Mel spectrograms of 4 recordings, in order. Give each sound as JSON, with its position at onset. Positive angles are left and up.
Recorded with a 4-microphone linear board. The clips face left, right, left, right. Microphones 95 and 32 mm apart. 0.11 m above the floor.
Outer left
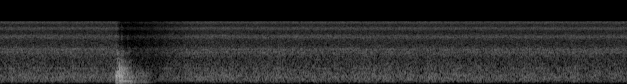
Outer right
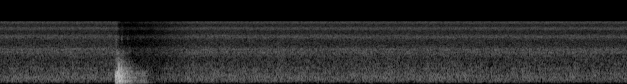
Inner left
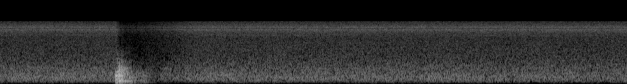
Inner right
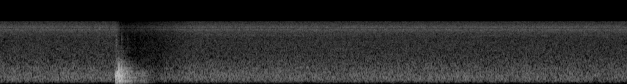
{"t": 1.1, "sound": "knocking", "side_deg": -55, "distance_m": 2.0}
